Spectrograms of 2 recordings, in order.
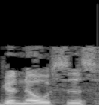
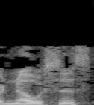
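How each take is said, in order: First: Gnosis with the G sounded, guh-NO-sis; hard-G gnosis. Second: Gnosis with a silent G, NO-sis. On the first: Preacher giving a Greek word, gnosis with a sounded G. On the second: Preacher offering the other pronunciation, gnosis without the G. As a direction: drop the G and start gnosis on N. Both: Shown as a demonstration. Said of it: "depending on your pronunciation".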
